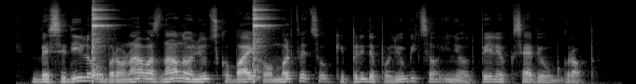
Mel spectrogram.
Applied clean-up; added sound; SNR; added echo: none; Tambourine; 1 dB; none.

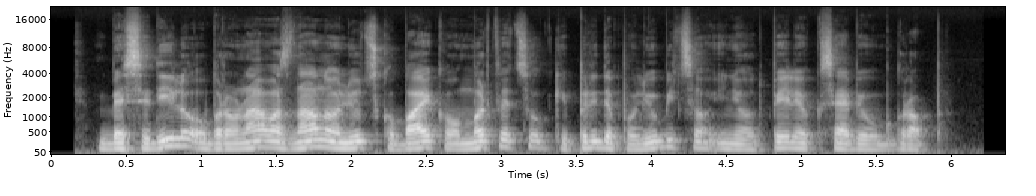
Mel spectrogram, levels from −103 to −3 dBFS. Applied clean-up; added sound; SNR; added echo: none; none; none; none.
